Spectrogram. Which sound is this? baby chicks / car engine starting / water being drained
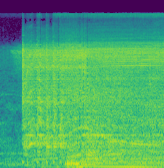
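car engine starting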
